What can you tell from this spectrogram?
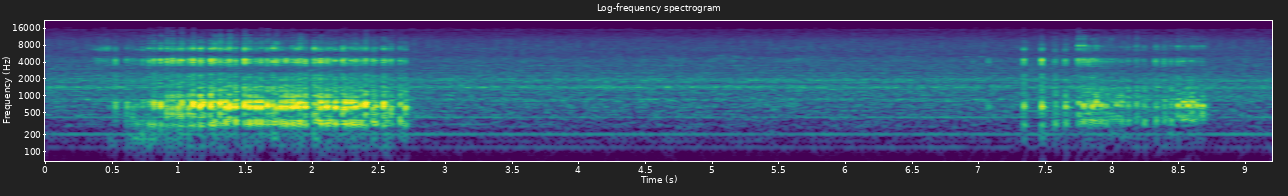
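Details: Pug named Gypsy snoring indoors while sleeping, worn out after a family visit, with a second pug, Otto, nearby; two bouts of rapid, raspy, pulsing snores, the first about two seconds long, then a quiet pause before a shorter second burst.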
